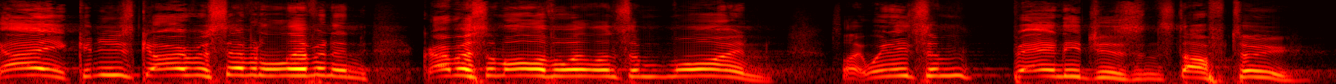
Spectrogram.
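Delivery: loud, high-pitched hollering yell. Acting out the traveler calling to his friends for supplies: acting out a yell. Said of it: "yells out to his friends".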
